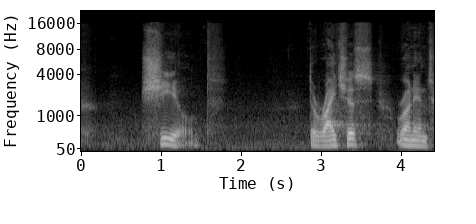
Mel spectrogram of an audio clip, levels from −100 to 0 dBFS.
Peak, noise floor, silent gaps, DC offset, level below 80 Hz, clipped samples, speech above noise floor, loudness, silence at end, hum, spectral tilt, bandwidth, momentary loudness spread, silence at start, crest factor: -16 dBFS; -65 dBFS; none; under 0.1%; -72 dBFS; under 0.1%; 32 dB; -34 LUFS; 0 s; none; -5 dB/octave; 16.5 kHz; 21 LU; 0 s; 22 dB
